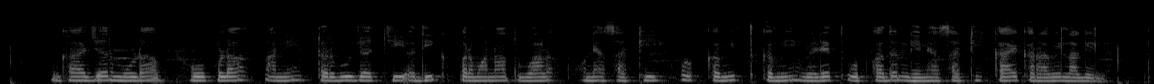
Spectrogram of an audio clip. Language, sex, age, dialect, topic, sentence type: Marathi, male, 31-35, Northern Konkan, agriculture, question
